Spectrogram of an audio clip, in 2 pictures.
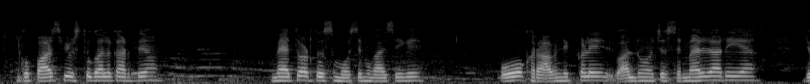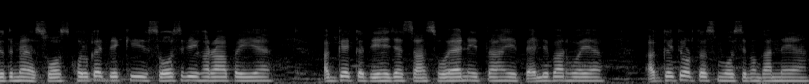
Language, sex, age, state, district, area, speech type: Punjabi, female, 45-60, Punjab, Patiala, urban, spontaneous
